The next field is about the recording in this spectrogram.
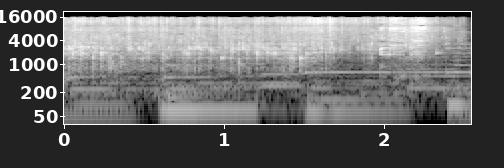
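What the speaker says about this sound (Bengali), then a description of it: "এবার আমি দিয়ে দিচ্ছি একটা শুকনো লঙ্কা, একটা তেজপাতা আর 1/2 চামচ গোটা জিরে দিয়ে দিলাম। এটা হালকা আমি ফ্রাই করে নেব।" Dry red chili, a bay leaf and cumin seeds fry in hot oil for palak paneer, giving a loud, steady, close sizzle that runs without a break, with a low repeating hum beneath it and no voices.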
